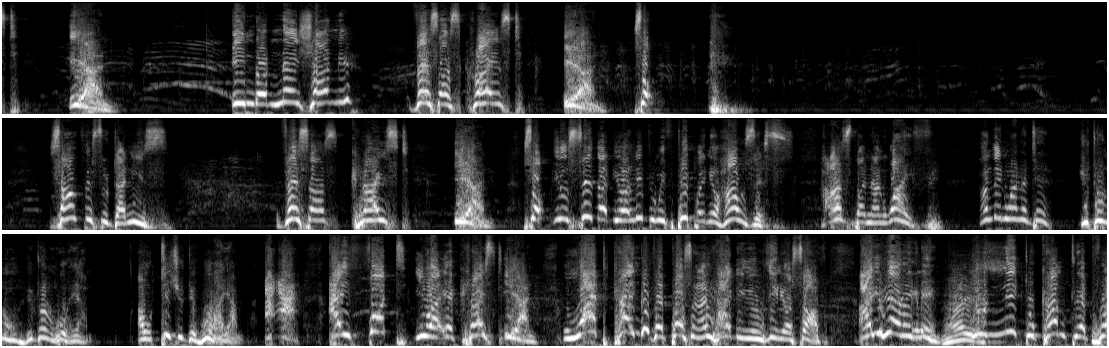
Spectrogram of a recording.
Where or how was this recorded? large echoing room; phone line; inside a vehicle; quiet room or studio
large echoing room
